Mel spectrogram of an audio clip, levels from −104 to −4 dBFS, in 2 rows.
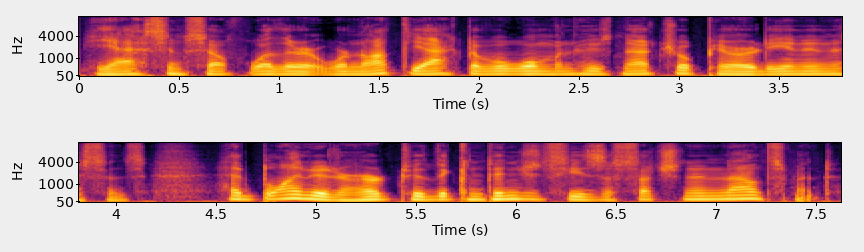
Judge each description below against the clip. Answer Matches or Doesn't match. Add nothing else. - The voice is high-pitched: Doesn't match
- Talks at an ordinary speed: Doesn't match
